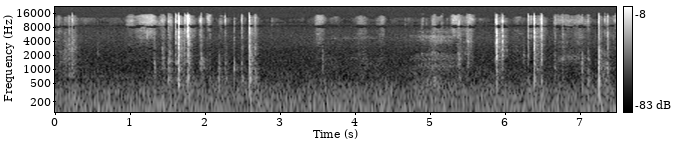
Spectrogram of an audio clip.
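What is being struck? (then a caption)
Plastic laptop keyboard. Fingertips of both hands type a steady run of key presses on a black backlit gaming laptop keyboard with plastic keycaps and a hollow chassis. Short, bright clicks stand out over a constant low rumble.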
